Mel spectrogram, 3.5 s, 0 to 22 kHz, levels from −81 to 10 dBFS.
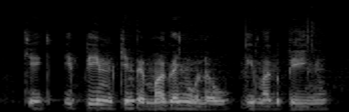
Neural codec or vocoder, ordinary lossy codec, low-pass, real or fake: codec, 44.1 kHz, 7.8 kbps, Pupu-Codec; none; none; fake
